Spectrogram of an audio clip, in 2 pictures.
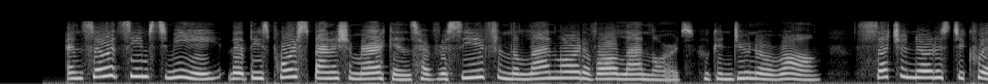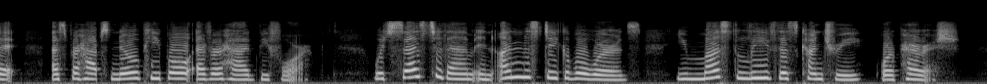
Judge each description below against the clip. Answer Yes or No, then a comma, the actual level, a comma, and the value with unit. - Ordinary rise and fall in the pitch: Yes, average, 3.6 semitones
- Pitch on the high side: Yes, very high, 260 Hz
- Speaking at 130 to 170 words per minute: Yes, average, 150 wpm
